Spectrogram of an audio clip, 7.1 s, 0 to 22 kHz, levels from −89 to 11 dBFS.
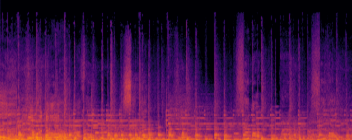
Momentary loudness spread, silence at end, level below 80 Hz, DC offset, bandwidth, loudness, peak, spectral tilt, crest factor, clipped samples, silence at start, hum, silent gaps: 8 LU; 0 s; -32 dBFS; under 0.1%; 19.5 kHz; -21 LUFS; -2 dBFS; -5.5 dB/octave; 18 dB; under 0.1%; 0 s; none; none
